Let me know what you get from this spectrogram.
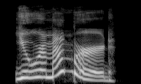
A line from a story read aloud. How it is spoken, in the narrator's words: she exclaimed, maybe a little too loudly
